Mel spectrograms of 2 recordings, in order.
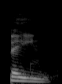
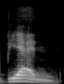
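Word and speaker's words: Biehn: I actually pronounce him as Bien because it's an I, but on interviews he's been known to be Bean, which is like Sean Bean, isn't it?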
